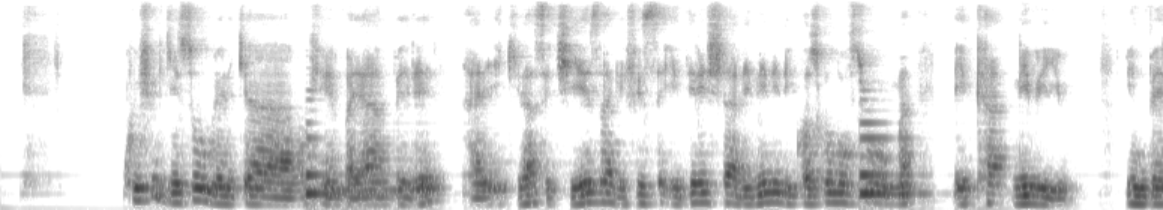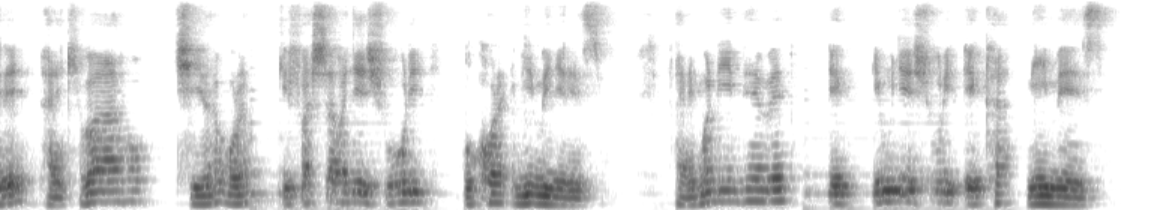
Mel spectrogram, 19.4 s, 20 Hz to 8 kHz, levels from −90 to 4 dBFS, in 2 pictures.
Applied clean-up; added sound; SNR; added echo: neural mask model DeepFilterNet 3.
